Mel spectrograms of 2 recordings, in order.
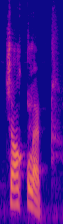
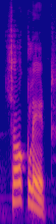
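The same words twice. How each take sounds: First: चॉकलेट as chok-lut, short vowel; weak lut ending चॉकलेट; correct chocolate pronunciation. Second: चॉकलेट as chok-LATE, higher; long late ending चॉकलेट; mispronounced chocolate. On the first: Teacher modelling the correct reading, चॉकलेट as chok-lut. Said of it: "चॉकलेट नहीं पढ़ेंगे बल्कि". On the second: Teacher showing the wrong reading, चॉकलेट as chok-late. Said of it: "तो चॉकलेट नहीं पढ़ेंगे". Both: Shown as a demonstration.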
